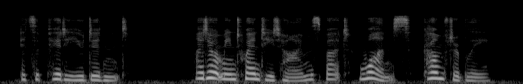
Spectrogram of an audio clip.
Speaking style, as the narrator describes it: Isabel added, smiling kindly

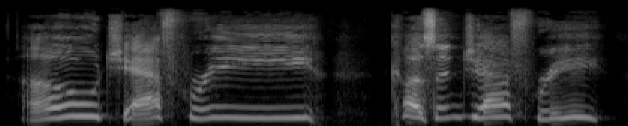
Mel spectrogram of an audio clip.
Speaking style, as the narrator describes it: cried Hepzibah mournfully, not passionately

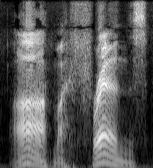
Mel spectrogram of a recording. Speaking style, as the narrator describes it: exclaimed Cyrus Harding

